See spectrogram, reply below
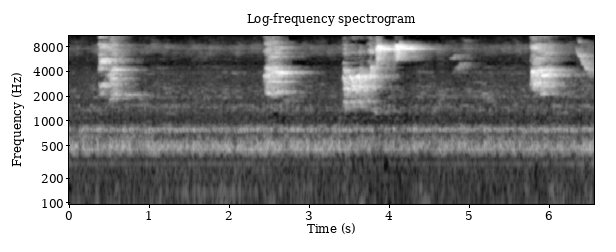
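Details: Orange-headed thrush singing in the morning: short bursts of bright, buzzy high notes repeated at intervals of about two seconds, over a steady low hum.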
